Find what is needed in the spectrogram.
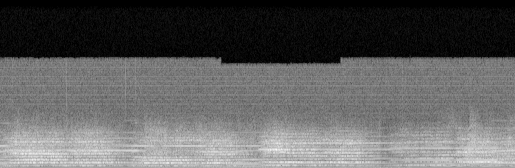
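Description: Choir singing, with long held notes that change every few seconds.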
